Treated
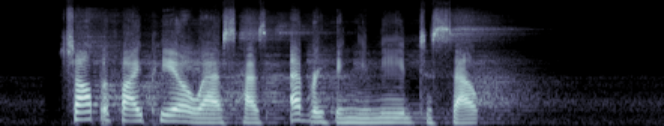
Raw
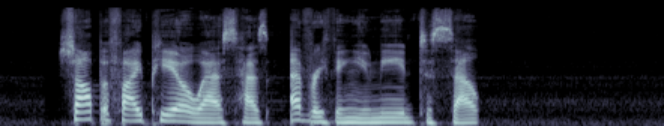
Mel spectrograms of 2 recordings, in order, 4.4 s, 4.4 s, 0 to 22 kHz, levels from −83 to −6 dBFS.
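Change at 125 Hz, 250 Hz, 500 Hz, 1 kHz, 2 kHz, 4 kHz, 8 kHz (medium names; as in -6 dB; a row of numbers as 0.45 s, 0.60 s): -6.5 dB, -2.5 dB, +1.5 dB, +2.5 dB, +2.5 dB, +1.5 dB, +1.5 dB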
